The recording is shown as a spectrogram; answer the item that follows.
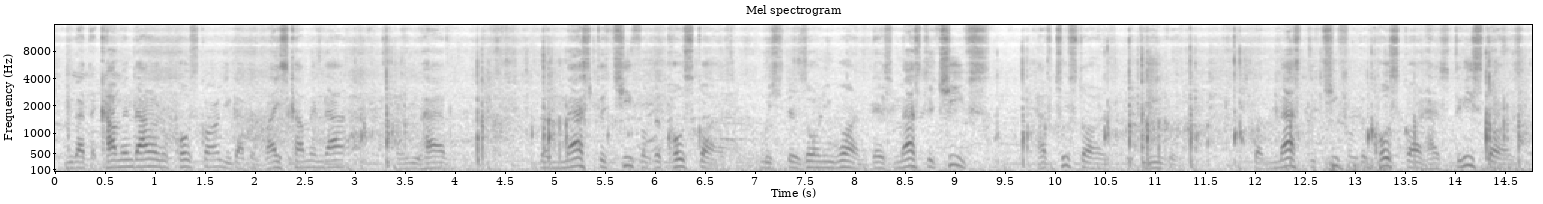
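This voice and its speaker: With an American accent, the speaker talks at a moderate pace over noticeable background noise. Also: man. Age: 60s. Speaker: war veteran. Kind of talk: casual chat.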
